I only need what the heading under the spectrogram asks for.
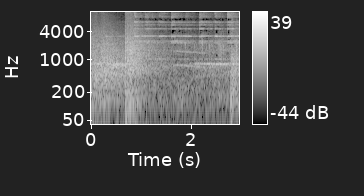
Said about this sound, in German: Zur Feier des Moments wurde geböllert und, wie es sich bei einem Börsengang gehört, die Börsenglocke geläutet.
